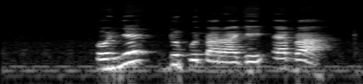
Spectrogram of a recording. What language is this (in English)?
Igbo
